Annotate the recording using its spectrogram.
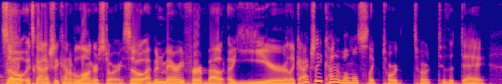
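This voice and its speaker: Music plays in the background of very fast speech with hardly any pauses. Loudness stays very even while the intonation is lively. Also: man, medium pitch for a man. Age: 30s. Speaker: software developer and musician. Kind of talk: casual chat.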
